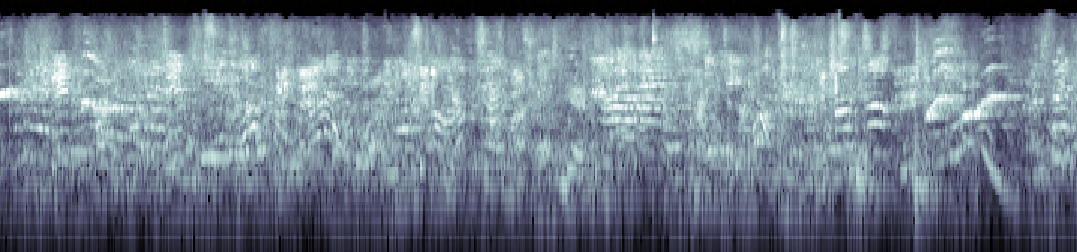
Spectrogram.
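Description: Many children's voices at once: excited chatter and calling out, with high voices gliding up and down, continuing throughout.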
